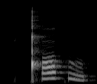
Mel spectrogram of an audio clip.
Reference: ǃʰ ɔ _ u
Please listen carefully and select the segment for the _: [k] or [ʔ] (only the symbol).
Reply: k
